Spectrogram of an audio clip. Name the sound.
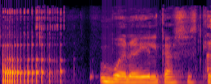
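burp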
